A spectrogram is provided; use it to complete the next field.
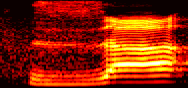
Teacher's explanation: زا، یہ سیٹی کی آواز ہے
